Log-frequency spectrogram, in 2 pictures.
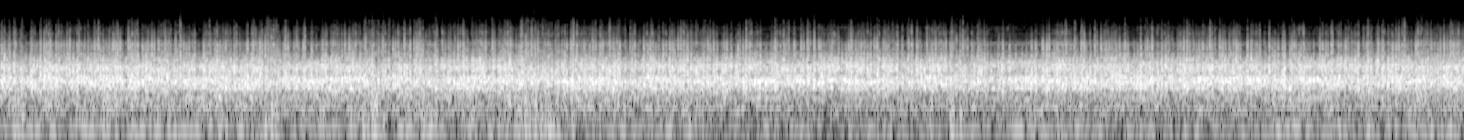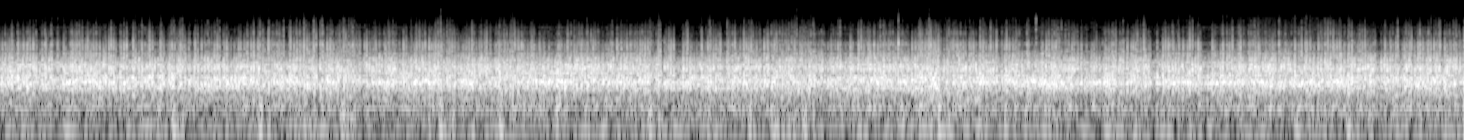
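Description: Steady, unbroken rush of wind and tyre noise on a camera riding on a racing bicycle at speed.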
